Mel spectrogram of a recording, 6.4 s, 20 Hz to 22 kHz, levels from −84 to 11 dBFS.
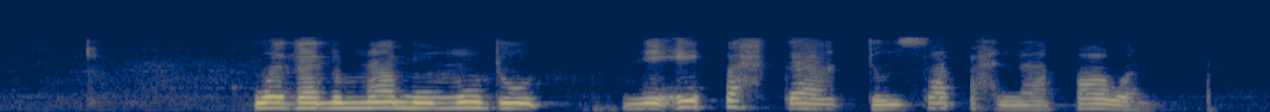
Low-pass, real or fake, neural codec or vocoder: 5.4 kHz; fake; codec, 44.1 kHz, 3.4 kbps, Pupu-Codec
